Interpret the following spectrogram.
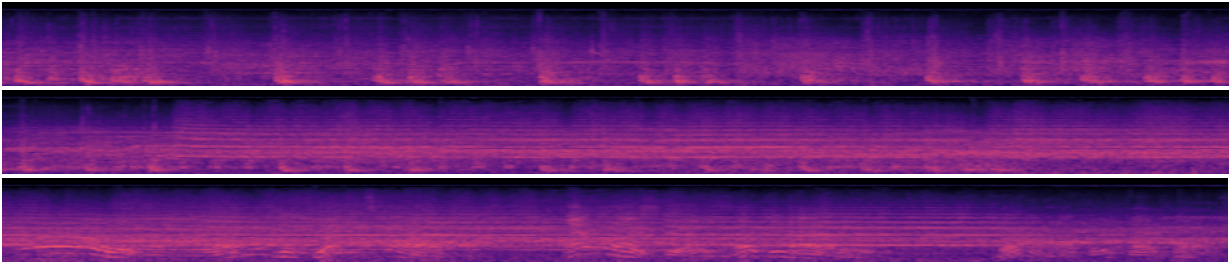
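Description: Marching band music with crowd cheering: a drum cadence of repeated strikes, then, about ten seconds in, a sustained chord of held notes comes in and carries on, with shouts and cheers from the stands over it.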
